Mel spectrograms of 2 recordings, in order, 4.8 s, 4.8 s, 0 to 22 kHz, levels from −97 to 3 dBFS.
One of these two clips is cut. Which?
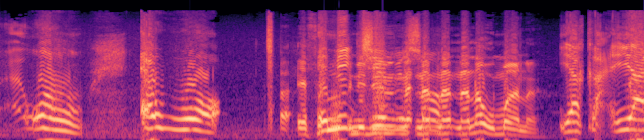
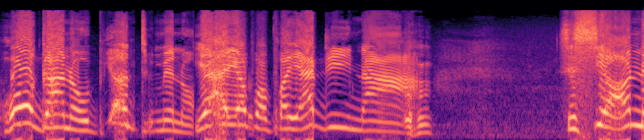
second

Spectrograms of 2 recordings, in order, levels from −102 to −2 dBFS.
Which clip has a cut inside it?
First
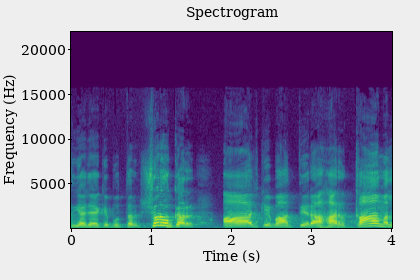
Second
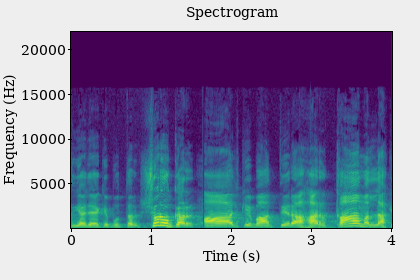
second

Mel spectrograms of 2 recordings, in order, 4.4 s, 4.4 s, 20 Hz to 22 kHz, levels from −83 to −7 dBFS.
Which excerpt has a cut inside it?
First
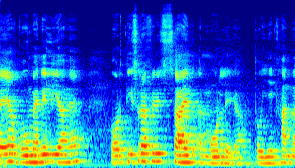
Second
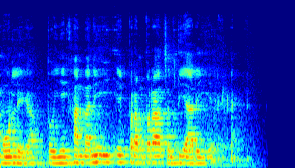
second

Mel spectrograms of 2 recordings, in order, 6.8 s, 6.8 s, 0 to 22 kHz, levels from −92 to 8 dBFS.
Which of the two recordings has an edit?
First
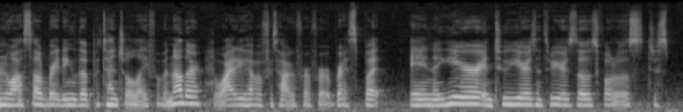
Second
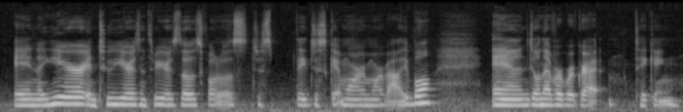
first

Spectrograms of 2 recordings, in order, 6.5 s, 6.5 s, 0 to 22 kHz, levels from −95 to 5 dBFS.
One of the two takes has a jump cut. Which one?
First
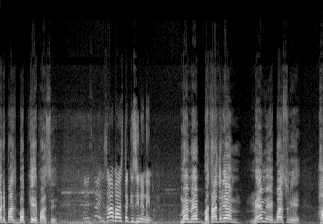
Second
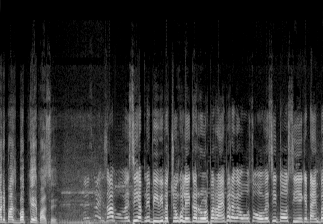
second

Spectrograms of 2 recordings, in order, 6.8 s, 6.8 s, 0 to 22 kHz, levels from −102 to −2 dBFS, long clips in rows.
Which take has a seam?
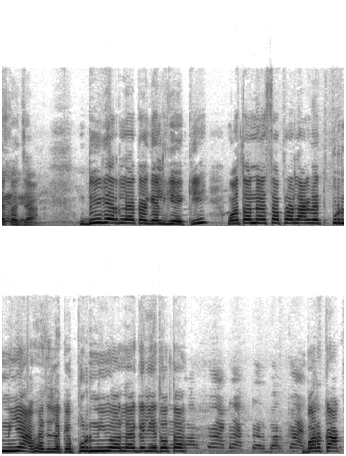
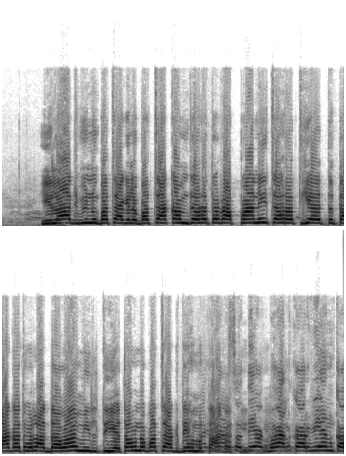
second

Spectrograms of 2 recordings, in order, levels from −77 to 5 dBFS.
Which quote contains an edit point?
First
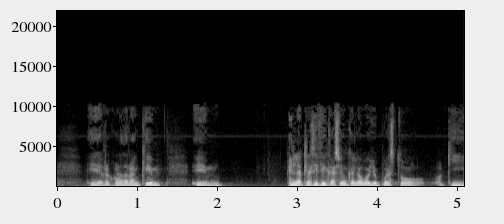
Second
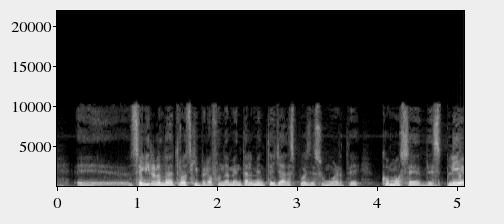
first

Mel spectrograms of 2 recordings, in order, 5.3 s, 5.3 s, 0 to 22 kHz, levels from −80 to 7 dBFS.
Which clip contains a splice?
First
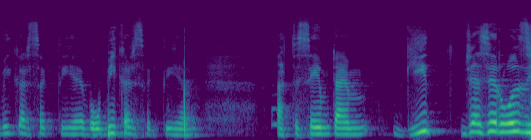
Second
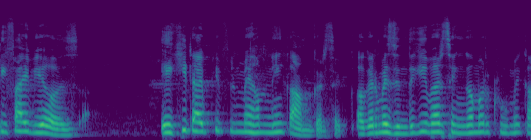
second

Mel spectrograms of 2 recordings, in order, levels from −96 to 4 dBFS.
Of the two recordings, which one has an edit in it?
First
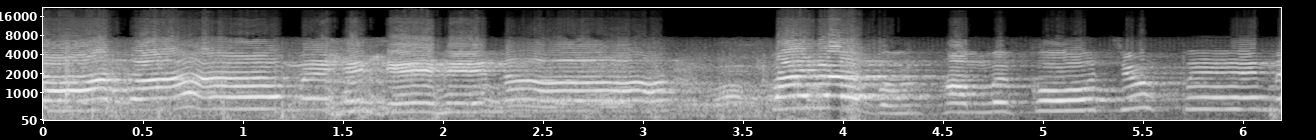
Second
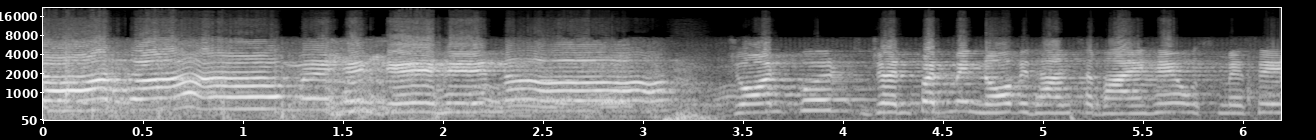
second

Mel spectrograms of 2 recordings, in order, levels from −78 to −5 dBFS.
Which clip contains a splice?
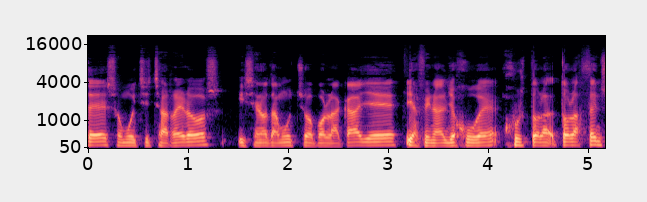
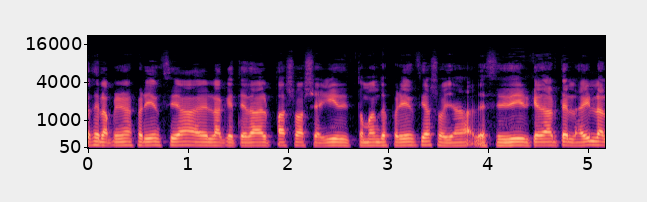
first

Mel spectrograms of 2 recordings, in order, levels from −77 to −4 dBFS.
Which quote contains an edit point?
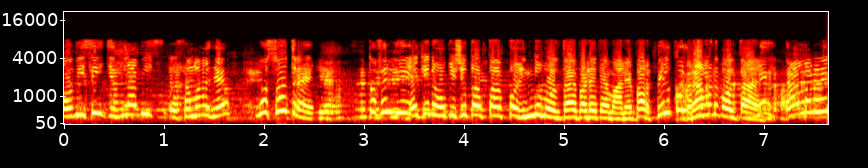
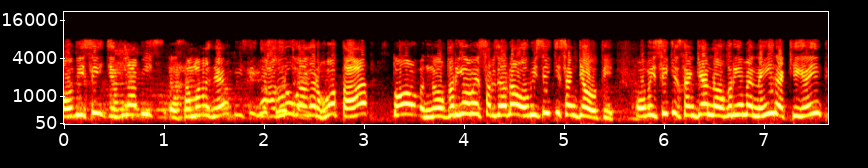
second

